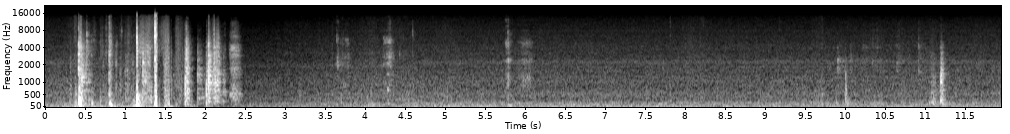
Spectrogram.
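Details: Sharp knocks and clatter indoors for two seconds, then near silence with a few faint taps. No clear animal voice can be picked out.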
